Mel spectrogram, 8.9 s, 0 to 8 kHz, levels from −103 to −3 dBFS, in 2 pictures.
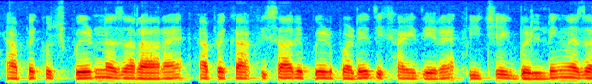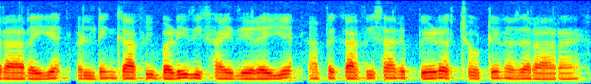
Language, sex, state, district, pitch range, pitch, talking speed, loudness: Hindi, male, Chhattisgarh, Korba, 105-115 Hz, 110 Hz, 290 wpm, -16 LUFS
